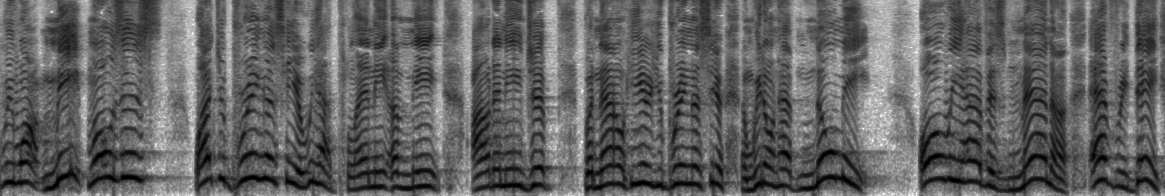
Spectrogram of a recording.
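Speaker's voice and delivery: high-pitched, whiny crowd protest; crying-out complaint. Acted. The people complain to Moses about having no meat, crying out. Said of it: "they're crying out".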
